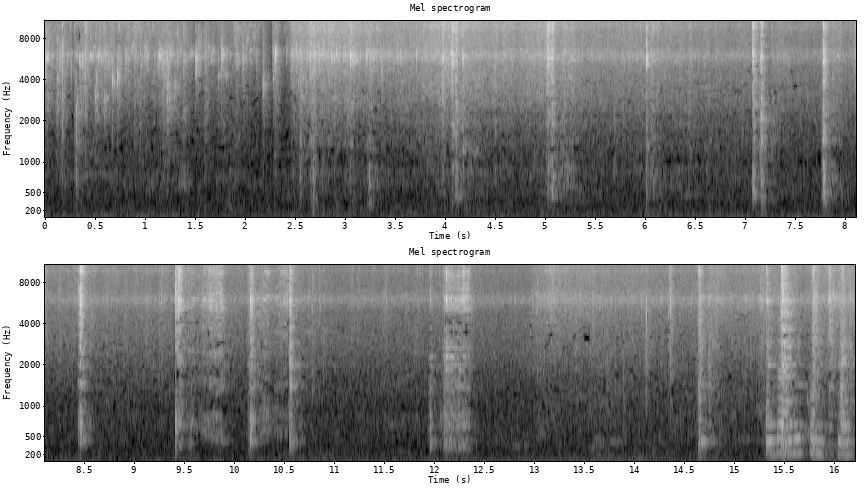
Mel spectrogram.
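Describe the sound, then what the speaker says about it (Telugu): Grated coconut fries in ghee in a kadai for coconut jaggery laddu, a soft continuous sizzle broken by repeated spatula scrapes and knocks against the pan. "నెయ్యి కొద్దిగా తరిగాక అందులో మనం తురుముకున్న కొబ్బరి తురుము వేసుకోవాలి"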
